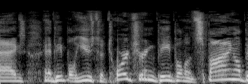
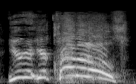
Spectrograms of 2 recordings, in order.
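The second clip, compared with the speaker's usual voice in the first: angry shout; 10 semitones higher than usual. Real, not acted. Ranting at spies.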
